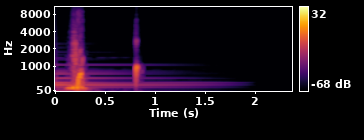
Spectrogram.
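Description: Editing sound effects over the final music chord: a short rising pop a fraction of a second in and a sharp plop just under a second in, while the held chord fades out to silence.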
